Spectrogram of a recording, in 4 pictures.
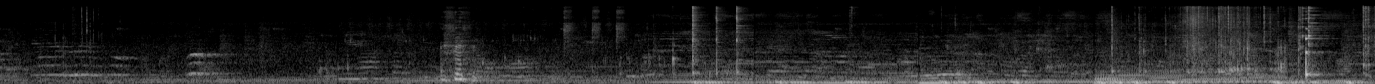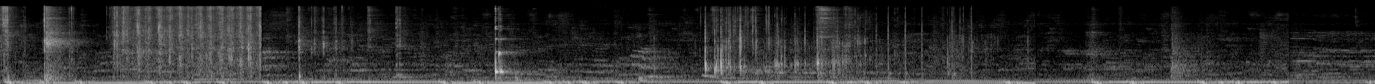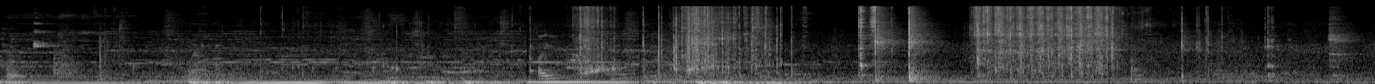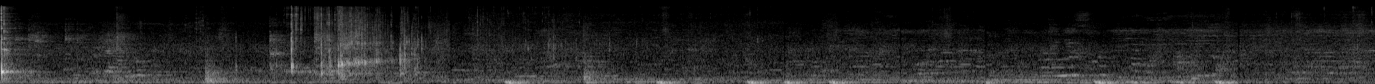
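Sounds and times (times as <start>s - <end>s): cocktail shaker rattling: 14.8s - 17.1s, 20.7s - 23.8s, 37.2s - 39.6s
ice clinking: 20.8s - 23.6s, 33.2s - 35.4s, 44.0s - 45.7s
metal tins clacking together: 20.8s - 23.6s.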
